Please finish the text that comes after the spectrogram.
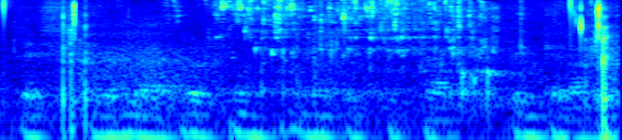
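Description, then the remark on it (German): A small splash of wine poured into a glass to rinse it, a short trickle with a few drips and a bright clink near the end, while a faint voice murmurs underneath. “Vielleicht einmal kurz aufwinien. Ja, es. Weil der vorherige Wein ja. doch sehr kräftig war.”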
